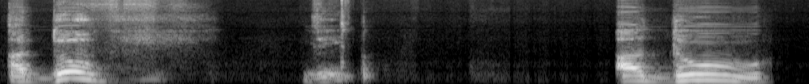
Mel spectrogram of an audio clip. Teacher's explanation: ادو واؤ گاڑا ہے بہت، دو تجدید ہے اس پہ. ادو بول کے ہلکا نہیں پڑھیں گے، واؤ کو ہلائیں گے پکڑ کے، سختی سے روکیں گے اس کو، واؤ پہ شدت کریں گے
